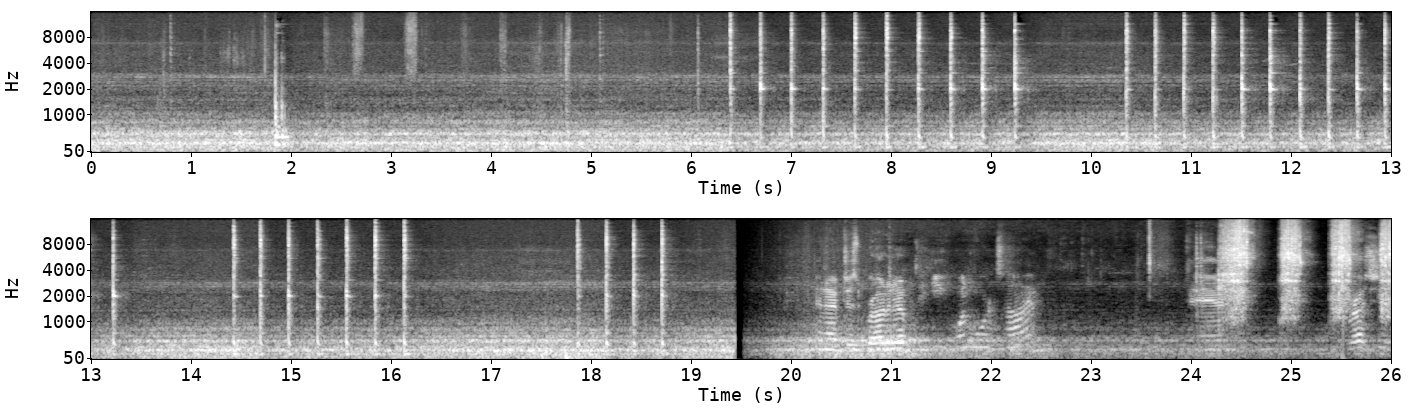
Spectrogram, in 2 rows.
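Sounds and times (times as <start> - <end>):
steady hum: 0.0 - 26.0
hammer striking steel on anvil: 6.4 - 9.4, 10.3 - 13.4, 14.4 - 16.3.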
